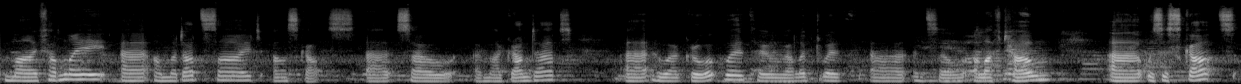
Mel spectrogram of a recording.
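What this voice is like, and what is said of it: English Yorkshire accent. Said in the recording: “you don't sound very Scottish ... my voice is, an English voice, and I come from Yorkshire”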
